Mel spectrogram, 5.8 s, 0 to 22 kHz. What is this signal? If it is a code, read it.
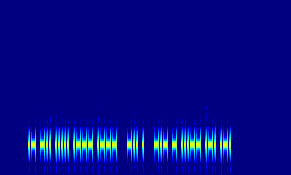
Morse code, heard as a keyed tone, about 40 wpm, 700 Hz. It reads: AD5JJ DE KT3RR
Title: USA Callsign DE Callsign - 5 Characters - 40wpm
